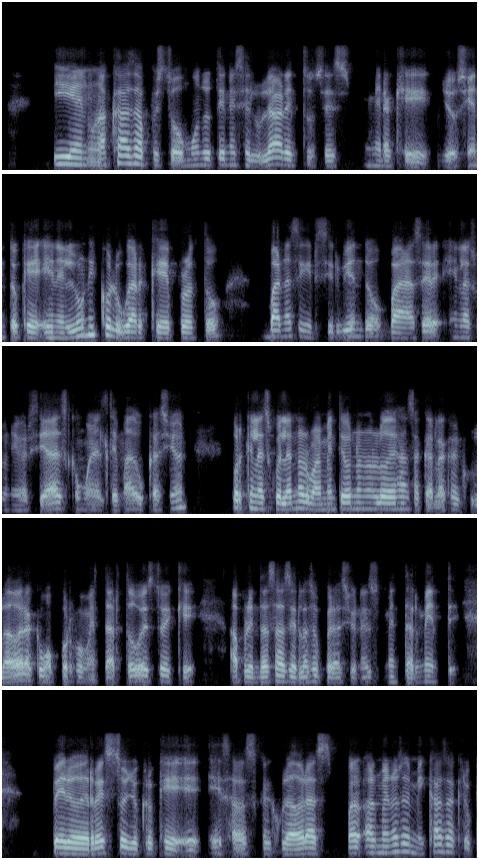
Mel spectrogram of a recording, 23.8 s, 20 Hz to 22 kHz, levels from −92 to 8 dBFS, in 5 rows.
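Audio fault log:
No faults found; the speech is band-limited to about 7.7 kHz, consistent with the AMR wideband (HD Voice) codec at one of its higher rates, around 18 kbit/s, where coding damage is faint at most.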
